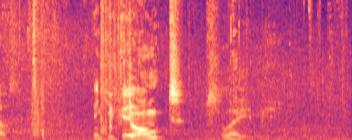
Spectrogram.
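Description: A deep-voiced man speaks gruffly.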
